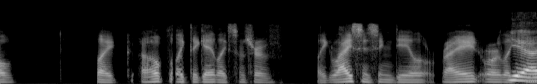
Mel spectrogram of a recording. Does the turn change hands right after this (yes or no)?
yes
